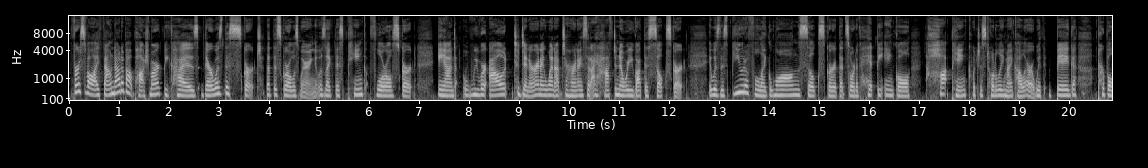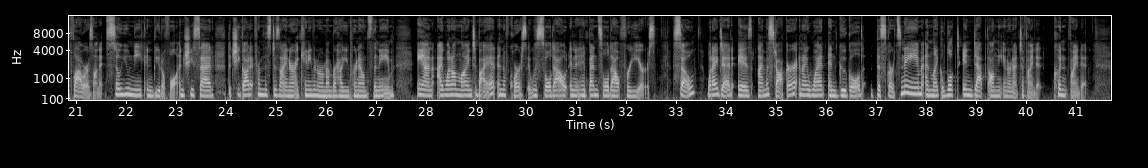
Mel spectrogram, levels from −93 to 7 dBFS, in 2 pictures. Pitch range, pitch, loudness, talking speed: 185-215 Hz, 200 Hz, -23 LUFS, 220 wpm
